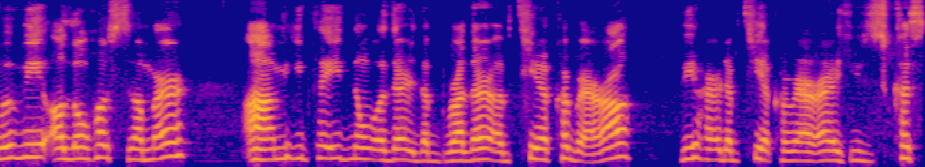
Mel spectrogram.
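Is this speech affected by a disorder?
Yes: mild cerebral palsy.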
